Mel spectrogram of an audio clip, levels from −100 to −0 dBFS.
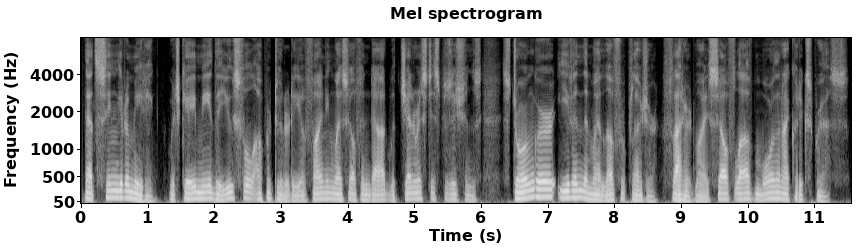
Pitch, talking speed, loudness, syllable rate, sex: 95 Hz, 165 wpm, -20 LUFS, 5.4 syllables/s, male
